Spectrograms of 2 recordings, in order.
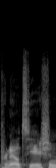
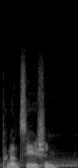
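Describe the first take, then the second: First: The second syllable sounds like 'noun'. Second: The second syllable sounds like 'nun'. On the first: The speaker calls it wrong. "I always thought it was a pronunciation" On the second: The speaker calls it right. "not pronunciation"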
